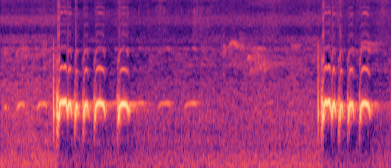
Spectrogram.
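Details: Zebra dove of a local strain, recorded as a lure to start birds singing: faint soft coos, then two bursts of quick, bubbling coo notes about two and a half seconds apart.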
